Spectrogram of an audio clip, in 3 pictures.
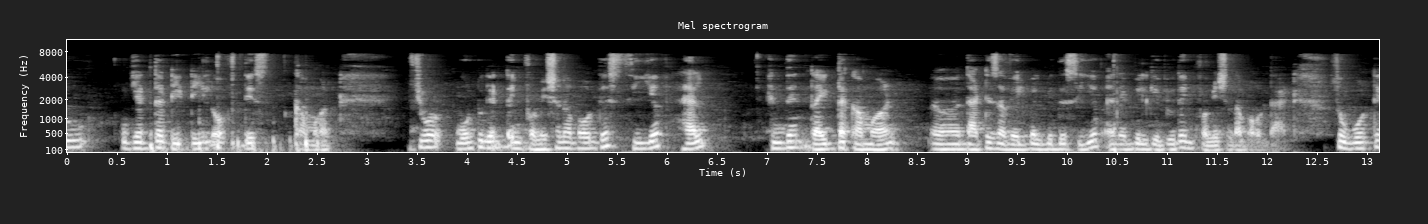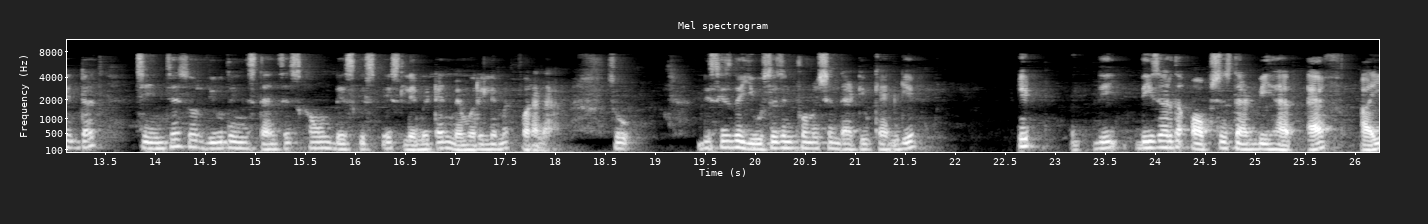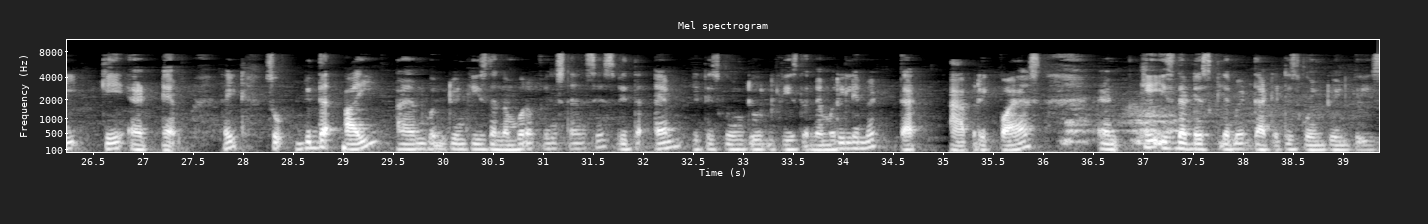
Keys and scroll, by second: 1.4 space.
